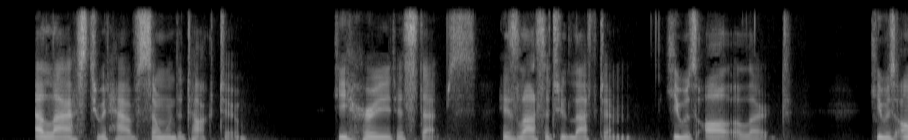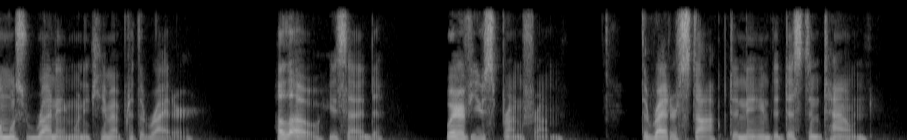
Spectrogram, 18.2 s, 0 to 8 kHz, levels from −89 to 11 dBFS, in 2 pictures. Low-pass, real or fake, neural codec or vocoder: 7.2 kHz; real; none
